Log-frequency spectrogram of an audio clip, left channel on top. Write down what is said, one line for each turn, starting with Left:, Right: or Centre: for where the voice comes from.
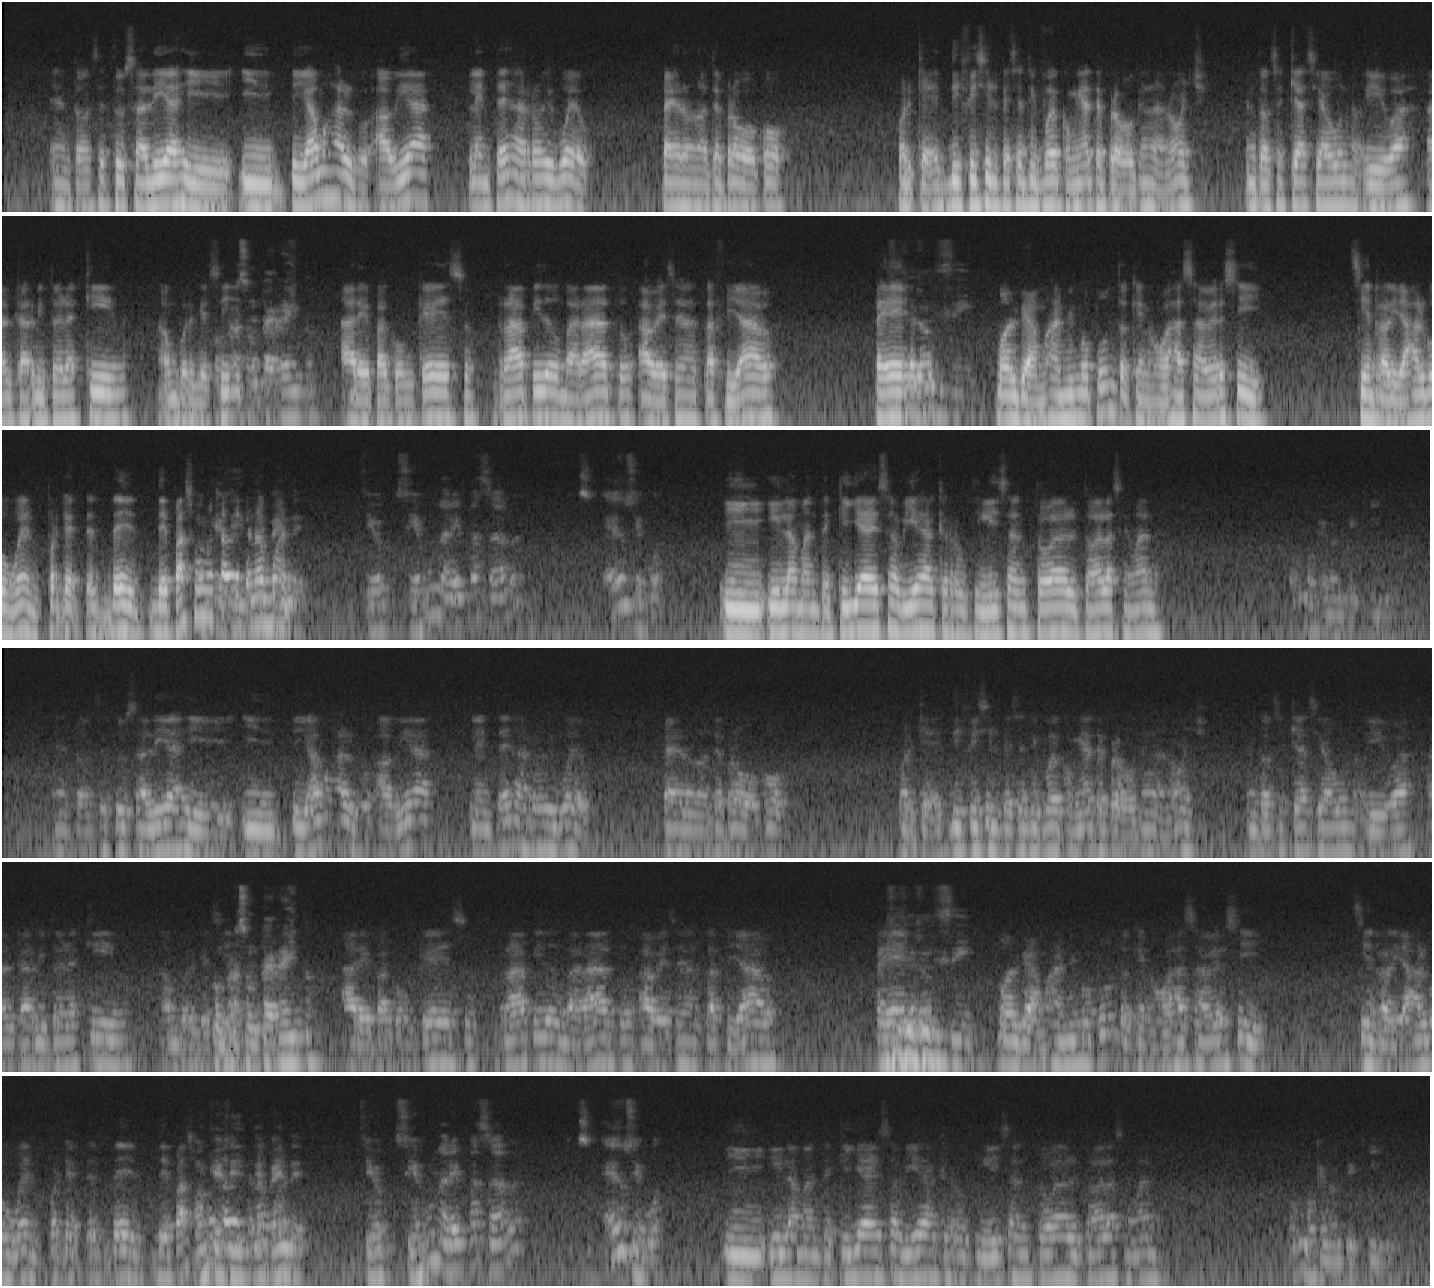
Left: Entonces tú salías y, y digamos algo, había lentejas, arroz y huevo, pero no te provocó, porque es difícil que ese tipo de comida te provoque en la noche. Entonces, ¿qué hacía uno? Iba al carrito de la esquina, hamburguesita,
Right: compras un perrito.
Left: arepa con queso, rápido, barato, a veces hasta fiado, pero
Right: <laughs> Sí,
Left: volvíamos al mismo punto que no vas a saber si, si en realidad es algo bueno, porque de, de de paso
Right: aunque
Left: uno sabe
Right: sí,
Left: que
Right: depende.
Left: no es bueno
Right: Si, si es una arepa asada, eso sí es bueno.
Left: Y, y la mantequilla esa vieja que reutilizan toda, el- toda la semana.
Right: Como que mantequilla.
